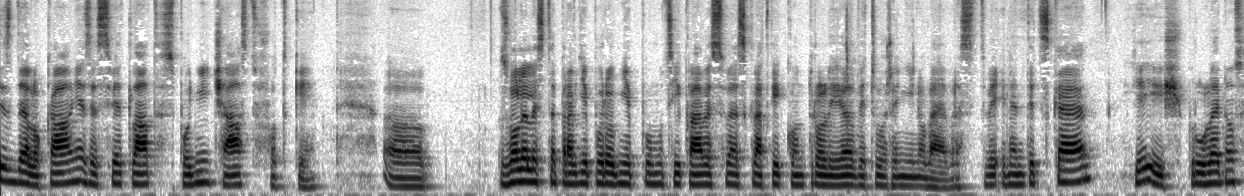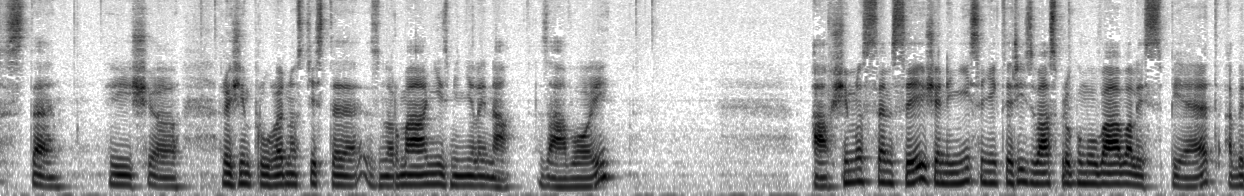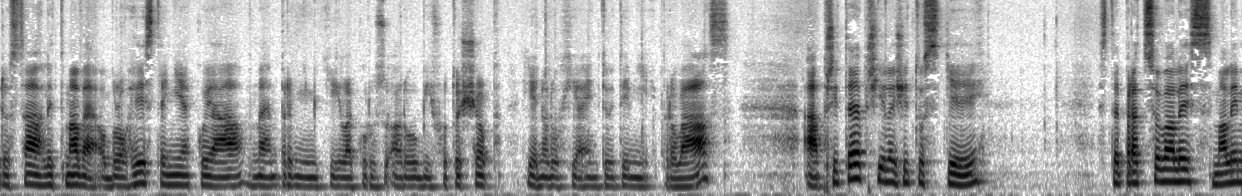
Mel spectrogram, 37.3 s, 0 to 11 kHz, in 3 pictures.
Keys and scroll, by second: 8.4 ctrl+j, 34.3 ctrl+KP_Add.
